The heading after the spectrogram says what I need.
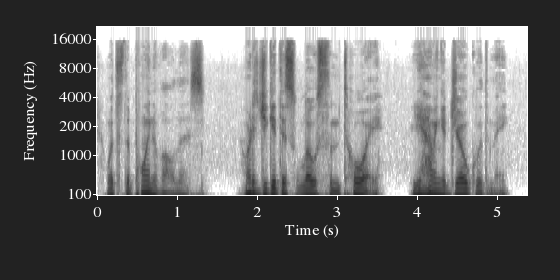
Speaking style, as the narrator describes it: I spoke sharply

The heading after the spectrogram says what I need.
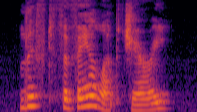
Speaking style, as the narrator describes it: said in a whisper

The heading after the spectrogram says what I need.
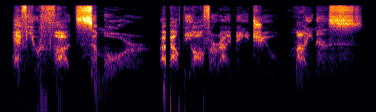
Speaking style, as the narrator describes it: Typhon asks, his voice dropping, and the hiss in his throat becoming more prominent

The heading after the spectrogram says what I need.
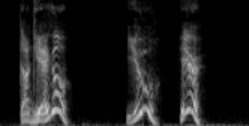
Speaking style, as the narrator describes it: Gonzales gasped

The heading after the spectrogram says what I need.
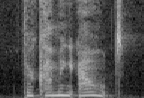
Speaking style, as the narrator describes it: Joe hissed

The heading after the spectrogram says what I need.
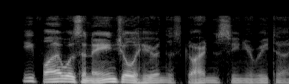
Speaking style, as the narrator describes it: exclaimed

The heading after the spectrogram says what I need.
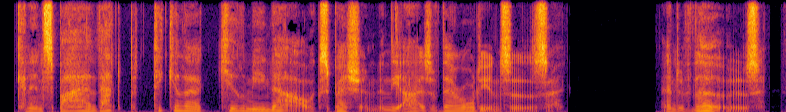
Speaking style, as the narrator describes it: your guardian angel whispered in your ear

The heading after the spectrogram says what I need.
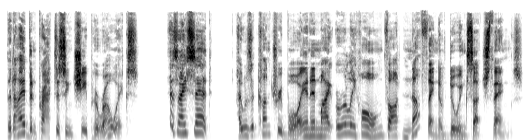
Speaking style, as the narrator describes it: he replied earnestly

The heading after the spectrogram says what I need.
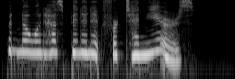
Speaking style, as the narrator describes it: cried Colin

